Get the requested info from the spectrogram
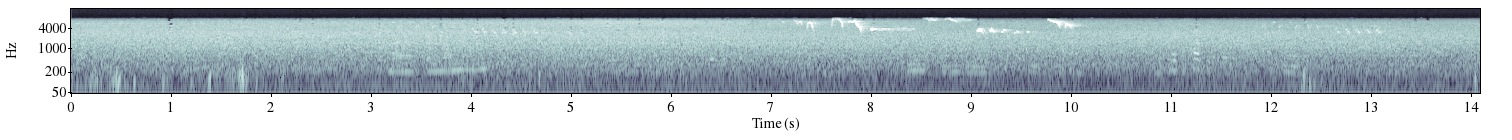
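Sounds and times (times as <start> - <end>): steady background hiss: 0.0 - 14.0
small bird chirping: 7.1 - 10.2.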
